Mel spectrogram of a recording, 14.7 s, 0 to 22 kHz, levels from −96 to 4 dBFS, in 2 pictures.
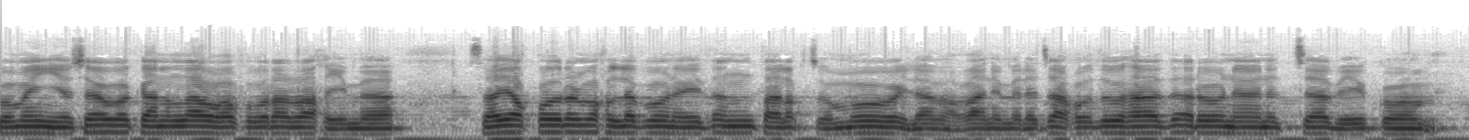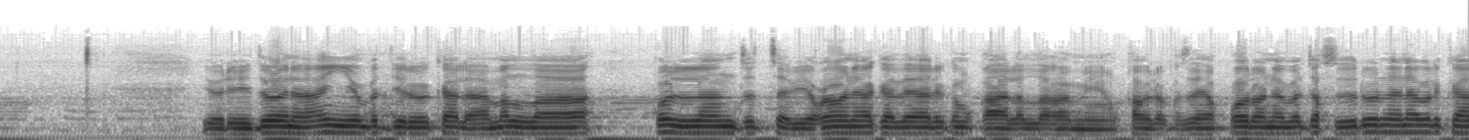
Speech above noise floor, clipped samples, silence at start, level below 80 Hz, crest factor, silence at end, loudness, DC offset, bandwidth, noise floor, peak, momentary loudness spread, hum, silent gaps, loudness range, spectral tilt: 27 dB; under 0.1%; 0 s; -46 dBFS; 14 dB; 0 s; -17 LUFS; under 0.1%; 7 kHz; -43 dBFS; -2 dBFS; 5 LU; 50 Hz at -45 dBFS; none; 2 LU; -7.5 dB/octave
